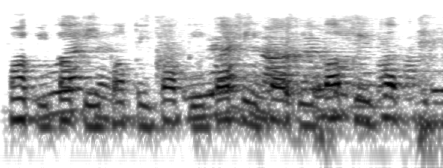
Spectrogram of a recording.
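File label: "puppy", spoken word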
